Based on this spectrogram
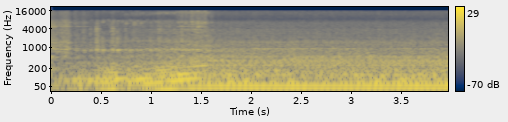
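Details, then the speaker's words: Diesel Generac generator in a motorhome, just after spring oil change with Mobil 15W-40 and Fram PH3682 filter (about three quarts), started after preheat: clatters into life, settles to a steady even low drone, no knocks or misses; normal running. "and that's a happy generac generators happy sounds good"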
